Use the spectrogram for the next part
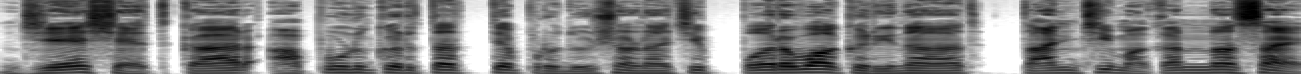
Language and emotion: Goan Konkani, disgusted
